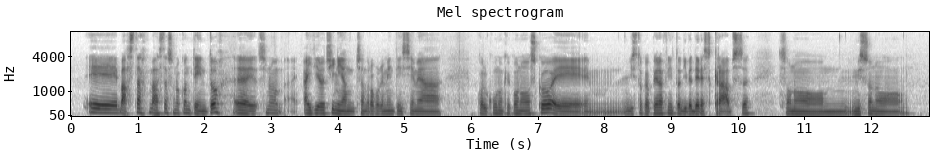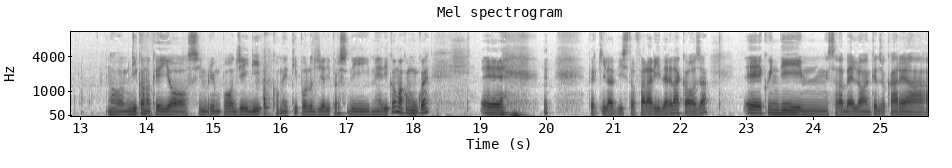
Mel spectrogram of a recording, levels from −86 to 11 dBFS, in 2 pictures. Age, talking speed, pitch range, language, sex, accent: 20-39, 150 wpm, 105-140 Hz, Italian, male, native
